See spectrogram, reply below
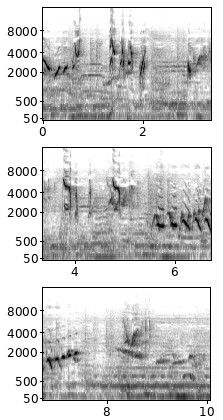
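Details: Blorok White-rumped shama singing vigorously with rolls and bursts: varied whistled phrases, then a rapid run of about ten repeated sweeping notes climbing in pitch, followed by softer warbles and a constant low hum.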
